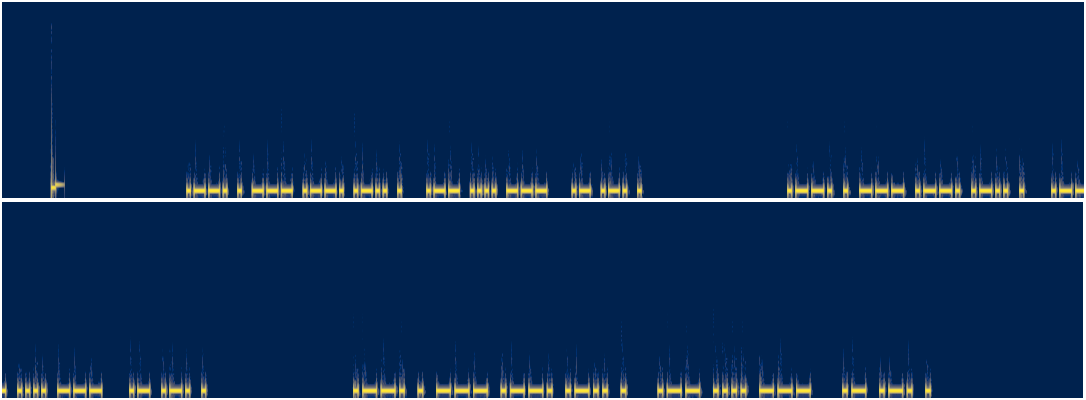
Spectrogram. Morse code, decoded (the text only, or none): PEOPLE WHO ARE PEOPLE WHO ARE PEOPLE WHO ARE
